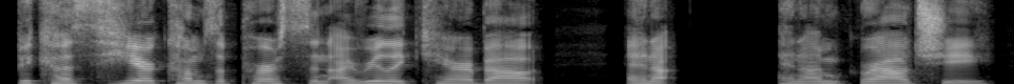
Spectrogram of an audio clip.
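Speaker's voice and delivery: put-on small, worried child confessing; scared, grouchy child. Voices the child.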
